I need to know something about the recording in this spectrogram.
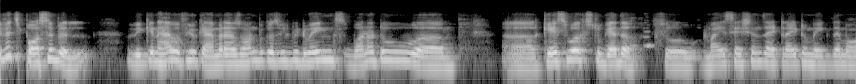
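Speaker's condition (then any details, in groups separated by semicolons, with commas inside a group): No condition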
